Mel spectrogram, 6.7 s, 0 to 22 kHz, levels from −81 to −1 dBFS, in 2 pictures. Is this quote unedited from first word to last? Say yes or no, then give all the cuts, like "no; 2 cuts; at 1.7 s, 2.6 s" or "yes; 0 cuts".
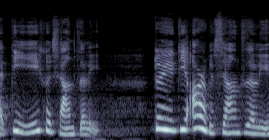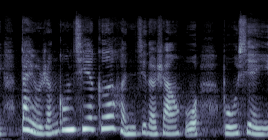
yes; 0 cuts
